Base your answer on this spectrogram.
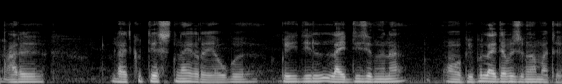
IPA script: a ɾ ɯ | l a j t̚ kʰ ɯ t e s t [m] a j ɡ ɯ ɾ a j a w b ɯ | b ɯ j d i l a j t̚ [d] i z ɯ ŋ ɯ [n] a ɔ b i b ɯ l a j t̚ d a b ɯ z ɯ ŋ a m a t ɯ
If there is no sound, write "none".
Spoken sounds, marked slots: n, d, n

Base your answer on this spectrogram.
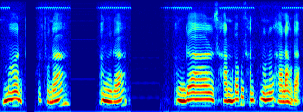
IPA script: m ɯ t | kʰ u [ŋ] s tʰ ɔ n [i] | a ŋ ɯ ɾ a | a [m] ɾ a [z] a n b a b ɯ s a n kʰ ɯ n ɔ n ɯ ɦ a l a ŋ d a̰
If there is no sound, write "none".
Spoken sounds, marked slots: none, a, ŋ, s

